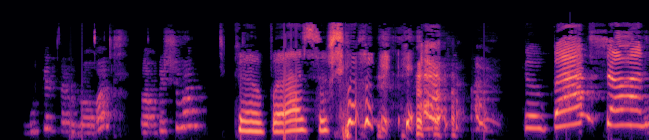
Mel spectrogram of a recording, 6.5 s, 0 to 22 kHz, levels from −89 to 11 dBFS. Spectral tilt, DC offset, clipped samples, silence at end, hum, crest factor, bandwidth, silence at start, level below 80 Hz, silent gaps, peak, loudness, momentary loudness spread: -2.5 dB/octave; under 0.1%; under 0.1%; 0 s; none; 16 dB; 11.5 kHz; 0.45 s; -54 dBFS; 1.29-1.40 s, 2.08-2.18 s, 2.26-2.34 s, 5.11-5.21 s; 0 dBFS; -13 LUFS; 21 LU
